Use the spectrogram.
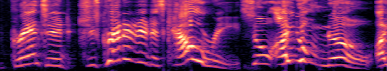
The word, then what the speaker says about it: Kaori: Like, Kaori, the pronunciation of her name in English is all the fuck over the place. But right? most consistently, they seem to have gone with, instead of Kaori, they've gone with Kori.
